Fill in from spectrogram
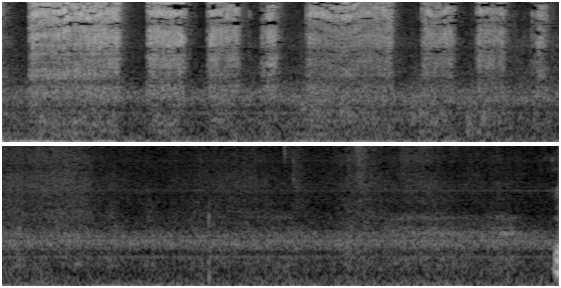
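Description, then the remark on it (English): An aerosol can sprays in a series of short hissing bursts, a longer blast first and then about seven quick puffs, fairly loud, before fading into quiet. The spray is being given to a man, with cameras and people present. “Oh, well, get my bloody kegs off, Colin, and give me a spray.”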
